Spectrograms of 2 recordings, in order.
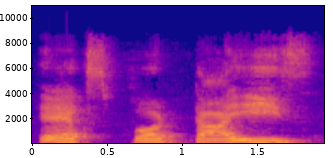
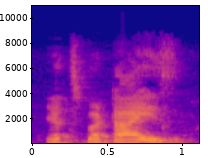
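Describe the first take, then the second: First: एक्सपर्टाइज slowly as एक्स-पर-टाइज; syllable by syllable. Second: Said in the usual way. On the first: Shown as a demonstration. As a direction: draw out each syllable of एक्सपर्टाइज. Slow demo, then normal repeat.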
